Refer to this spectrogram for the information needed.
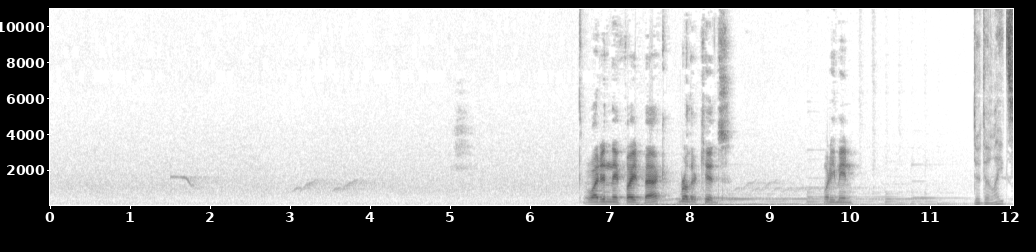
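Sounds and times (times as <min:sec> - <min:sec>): low hiss: 0:00.0 - 0:12.0
faint bird calls: 0:01.4 - 0:04.3.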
